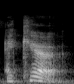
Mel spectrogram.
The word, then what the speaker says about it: occur: It's occur. It's occur. It's like a and cur. Occur.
